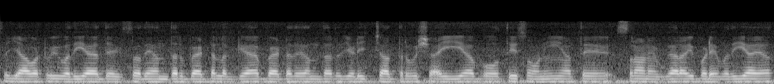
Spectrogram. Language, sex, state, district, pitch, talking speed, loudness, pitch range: Punjabi, male, Punjab, Kapurthala, 130 Hz, 225 wpm, -15 LUFS, 125-130 Hz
